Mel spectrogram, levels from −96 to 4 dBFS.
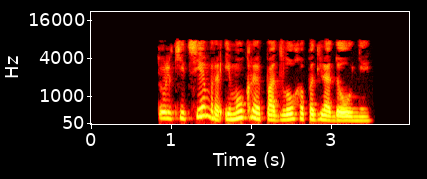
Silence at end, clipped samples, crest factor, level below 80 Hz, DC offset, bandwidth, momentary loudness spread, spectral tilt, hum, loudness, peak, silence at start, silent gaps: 0.5 s; under 0.1%; 16 dB; -56 dBFS; under 0.1%; 8 kHz; 7 LU; -5.5 dB/octave; none; -16 LUFS; -2 dBFS; 0.85 s; none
